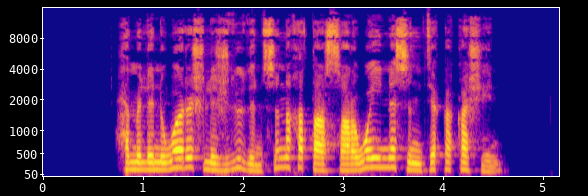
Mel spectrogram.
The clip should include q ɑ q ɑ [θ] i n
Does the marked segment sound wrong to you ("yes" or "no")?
yes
